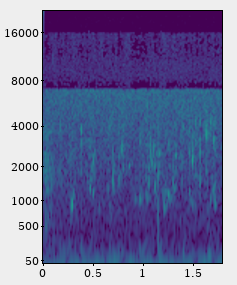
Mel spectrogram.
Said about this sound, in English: Well, I done found a jug of acid here. Now I'm gonna start pouring it now.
